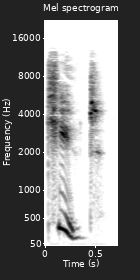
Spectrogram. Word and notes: cute: British English

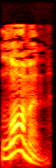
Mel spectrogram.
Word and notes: lawman: British English

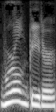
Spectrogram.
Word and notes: world beater: American English

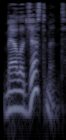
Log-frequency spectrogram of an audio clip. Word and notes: maladjustment: British English

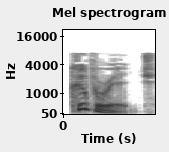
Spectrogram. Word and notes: cooperage: British English

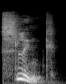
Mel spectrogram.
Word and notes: slink: British English

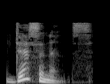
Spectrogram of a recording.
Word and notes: desinence: British English

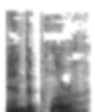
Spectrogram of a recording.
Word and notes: endopleura: British English

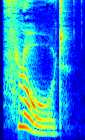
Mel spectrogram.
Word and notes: flawed: British English

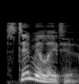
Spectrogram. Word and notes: stimulative: British English

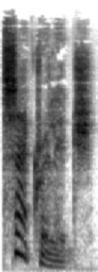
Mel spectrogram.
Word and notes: sacrilege: British English

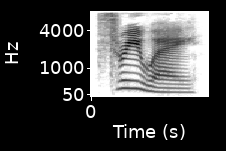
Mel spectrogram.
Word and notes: three-way: American English

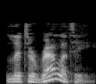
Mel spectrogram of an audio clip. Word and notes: literality: British English

